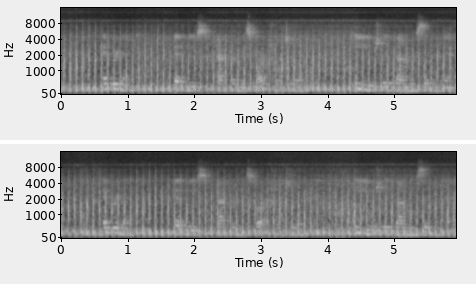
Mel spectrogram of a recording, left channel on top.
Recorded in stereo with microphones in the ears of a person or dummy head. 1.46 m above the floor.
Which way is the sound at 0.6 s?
30° left (ahead or behind).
